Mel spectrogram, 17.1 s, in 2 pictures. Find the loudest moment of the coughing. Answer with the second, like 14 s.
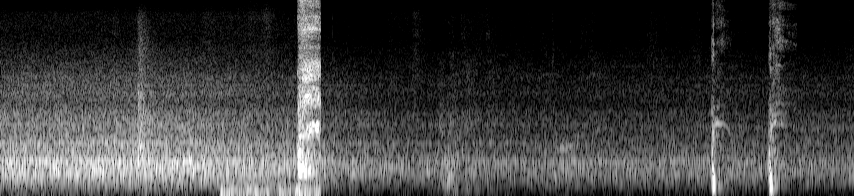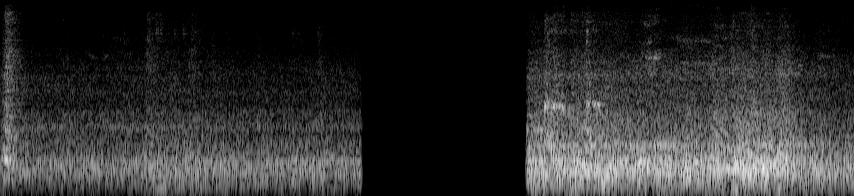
3 s.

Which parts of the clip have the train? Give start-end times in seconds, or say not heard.
0.0-12.2, 13.8-17.0.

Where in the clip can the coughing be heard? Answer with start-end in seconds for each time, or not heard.
2.4-3.2, 7.1-7.8, 13.9-14.6.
